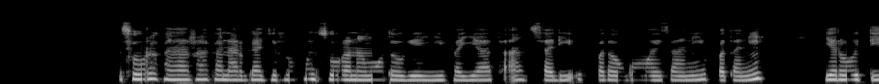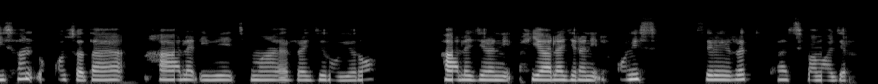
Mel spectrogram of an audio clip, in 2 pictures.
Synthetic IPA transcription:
suːɾɐkɐnɐrːaːkɐnɐɾɡaːd͡ʒɪrːʊkʊnsuːɾɐnɐmo̞ːt̪ɐɔɡeːjiːfɐjːaːt̪ʰɐʔɐnsɐd̪iːʔʊfːɐt̪ɐʊɡʊmːaːɪsaːniːʊfːɐt̪ɐniː | jɛɾo̞ːɪt̪ːiːsaːnᶑʊkːʊbsɐt̪aː | haːlɐᶑɪbeːt͡ʃʼɪmaːɪrːɐd͡ʒɪɾʊjɛɾo̞ː | haːlɐɪɾɐnɪᶑɐ̥jaːlaːd͡ʒɪɾɐnɪᶑɐ̥kʊnɪsː | ɪɾeːrːɐt̪ːɪ̥t̪ʰʼaːsɪ̥fɐmaːd͡ʒɪɾɐ̥

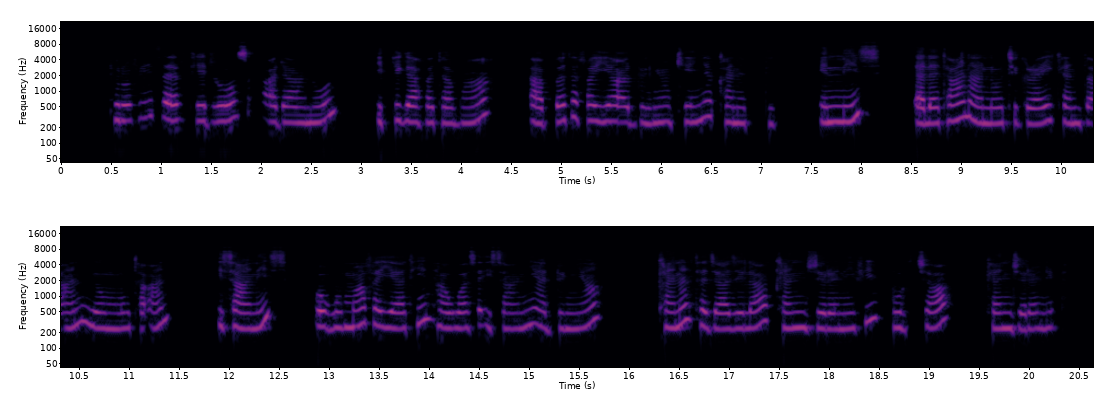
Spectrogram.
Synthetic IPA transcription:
pɪɾofe̞ːsɐɾt̪ʰeːd̪ɾoːsɐd̪aːnoːn | ɪt̪ːɪɡaːfɐt̪ɐmaː | ᶑaːbːɐt̪ɐfɐjːaːɐd̪ːʊɲːaːkʰe̞ːɲːɐkɐnɪt̪ːɪ | ɪnːɪs | ᶑɐlɐt̪aːnaːnːo̞ːt̪ɪɡɾaːjkɐnt̪ɐʔɐnjomːuːt̪ʰɐʔɐn | ɪsaːniːs | ʔɔɡʊmːaːfɐjːaːt̪ʰiːnhɐwːaːsɐɪsaːniːɐd̪ːʊɲːaː | kʰɐnɐt̪ʰɐd͡ʒaːd͡ʒɪlaːkʰɐnd͡ʒɪɾɐniːfɪb̥ʊlt͡ʃaː | kʰɐnd͡ʒɪɾɐnɪᶑɐ̥

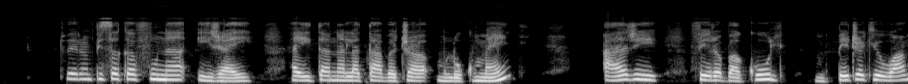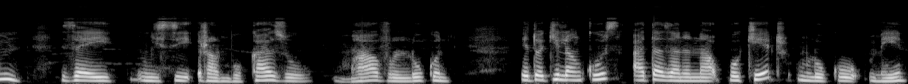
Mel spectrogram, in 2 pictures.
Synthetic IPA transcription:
t̪ueɾəmpisakəfunəiɾaj | aɦit̪anəlat̪abaʈ͡ʂəmilukumajnt̪i̥ | aɾi | feɾəbakuli̥ | mipeʈ͡ʂakewamini̥ | izajmisiranumbokazu | mavunilukuni̥ | et̪akilanikusi̥at̪azananəpokʰeʈ͡ʂə̥milukumenə̥

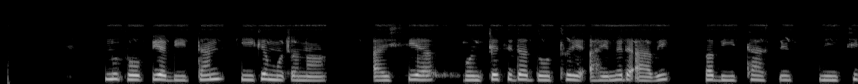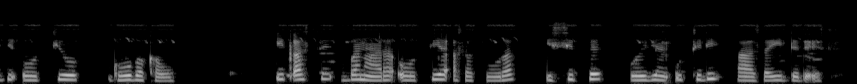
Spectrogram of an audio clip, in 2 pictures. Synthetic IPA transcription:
nʊt̪o̞ːpʼːɪjɐbiːt̪ːɐnkiːkɛmɔt͡ʃʼɔnaː | ɐjsːɪjaːbɔnt͡ʃːɛt̪ːɪd̪ɐd̪o̞ːt̪ʰːɔjɛʔɐɦɪmɛd̪ɛʔaːbɪ | b̥ɐbiːt̪ːaːsːɪ | mɪnt̪ʰːɪd̪ɪʔo̞ːt̪ːɪjɔ | ɡo̞ːbɐkɐwɔ | ʔɪkʼɐsːɪbɐnaːɾɐʔo̞ːt̪ːɪjɐʔɐsɐt̪uːɾɐ | ʔɪsːɪpːɛ | ɔjd̪ɪjɐnʊt̪ːɪd̪ɪhaːsɐjɪd̪ːɛd̪ɛʔes

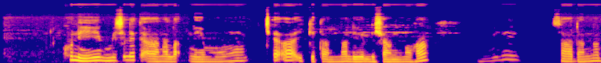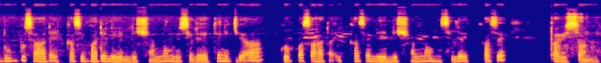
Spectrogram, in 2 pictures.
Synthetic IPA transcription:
kʰʊnɪmɪsɪlɛt̪ɛaːnɐlɐ̰ʔne̞ːmːɔ | t͡ʃʼɛʔaɪ̰kːɪt̪ɐnːɐle̞ːlːɪʃɐnːɔɦɐ | mɪnɪ | saːd̪ɐnːɐd̪ʊbːʊsaːd̪ɐ̰ɪ̰kːɐsɪbɐd̪ɛle̞ːlːɪʃːɐnːɔmɪsɪleːt̪ɪnt͡ʃʼɪ̰ʔa | ɡ̥ɔbːɐsaːd̪ɐ̰ʔɪ̰kʰːɐsɛle̞ːlːɪʃːɐnːɔmɪsɪlɛɪkʰːɐsɛ | t̪ʼɐwɪsːɐnːɔ

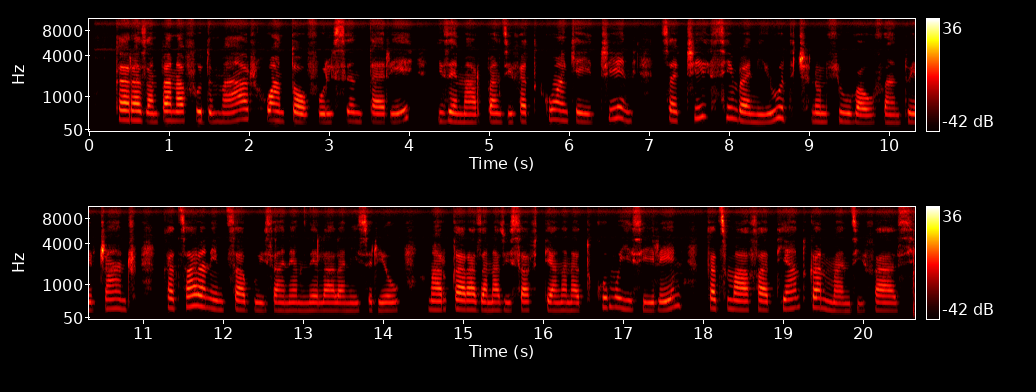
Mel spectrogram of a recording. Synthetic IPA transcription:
kaɾazanpanafud̪imaɾu̥huant̪ov̥ulusinit̪aɾe | izejmaɾupand͡zifat̪i̥kuaŋkʲaiʈ͡ʂini̥ | saʈ͡ʂisimbəniud̪iʈ͡ʂə̥nunifiuvauv̥ant̪ueʈ͡ʂaɳɖ͡ʐu̥kat͡saɾanemit͡sabuizanaminalalaniziɾewmaɾukaɾazanazisafi̥t̪iananat̪u̥kumuiziɾeni̥kat͡simafat̪iant̪u̥kənimand͡zifazi̥

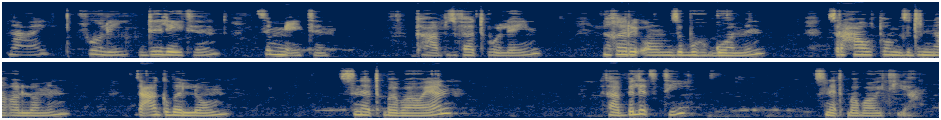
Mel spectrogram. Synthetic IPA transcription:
naʕajfulid̪ɨlejt̪ʰɨn | sɨmːiʕt̪ʰɨn | kʰaβzɨfɐt̪ʼɾulɐjnː | ɨxɨɾiʔo̞mzɨbɨhɡo̞mɨn | sɨɾħawt̪ʰo̞mzɨd̪ɨnːɐχʼɐlːo̞mɨn | zɨʕaɡɨbɐlːɐwom | sɨnɐt̪ʼbɐβawjan | ʔɨt̪ʰabɨlɨt͡sʼt̪ʰi | sɨnɐt̪ʼbɐβawit̪ʰɨjːa

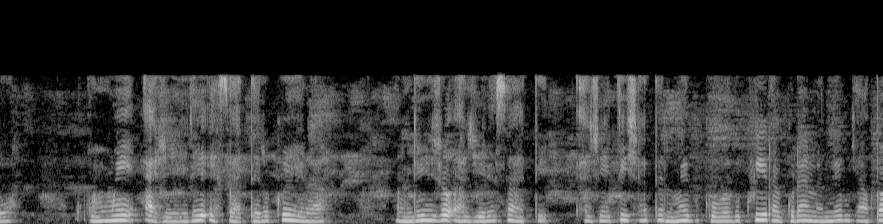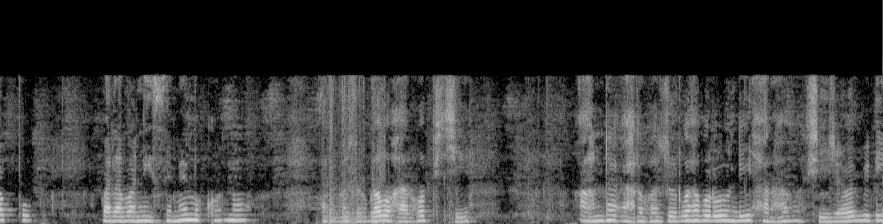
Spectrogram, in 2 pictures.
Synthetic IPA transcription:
umwe̞aʒwiːɾe̞ʔːsaːteɾikwe̞ːɾa | undiʒo̞ʔaʒwiːɾesati | aʒwetiʃatenimweβikuβaβikwiːɾaɡuɾananeβjaːpapo | βaɾaβonisememikʰo̞no̞ | haɾiβuʒoɾwaːβo̞ɦaɾiɦo̞pi̥ci | aːndihaɾuβaʒuɾwaːhaβuɾuːndihaɾihaβaʃiːʒaβaβiɾi

